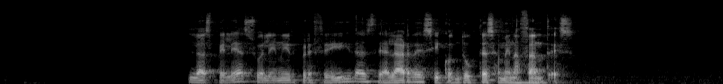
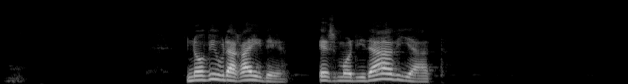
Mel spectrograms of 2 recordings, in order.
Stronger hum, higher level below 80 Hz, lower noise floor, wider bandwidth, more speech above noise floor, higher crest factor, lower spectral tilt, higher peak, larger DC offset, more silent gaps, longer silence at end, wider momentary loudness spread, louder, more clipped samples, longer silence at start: neither; first, -48 dBFS vs -76 dBFS; about the same, -81 dBFS vs -84 dBFS; first, 13.5 kHz vs 9.2 kHz; second, 53 dB vs 62 dB; about the same, 22 dB vs 20 dB; second, -4.5 dB/octave vs -7 dB/octave; about the same, -8 dBFS vs -6 dBFS; neither; neither; second, 1.5 s vs 2 s; second, 7 LU vs 13 LU; second, -29 LUFS vs -23 LUFS; neither; about the same, 1.9 s vs 1.85 s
